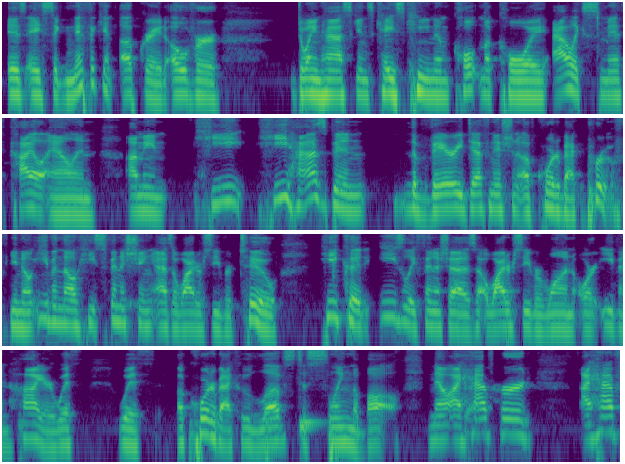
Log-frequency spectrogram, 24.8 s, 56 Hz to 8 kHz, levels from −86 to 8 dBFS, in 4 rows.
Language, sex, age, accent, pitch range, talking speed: English, male, 20-39, American, 120-145 Hz, 160 wpm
